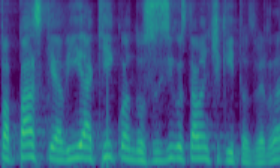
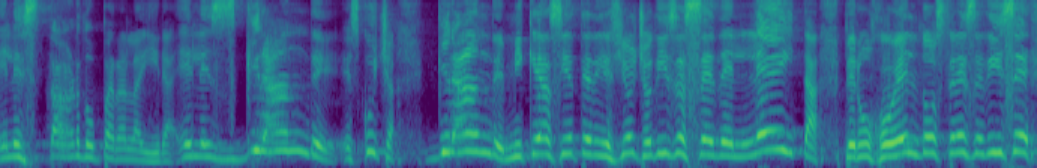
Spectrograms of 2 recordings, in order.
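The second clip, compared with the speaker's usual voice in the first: building, drawn-out sermon cadence; emphatic preaching; 6 semitones higher, 7 dB louder, slower than usual. Acted. Pastor quoting Joel to the congregation, building emphatic preaching. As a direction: stretch the key words as you proclaim.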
